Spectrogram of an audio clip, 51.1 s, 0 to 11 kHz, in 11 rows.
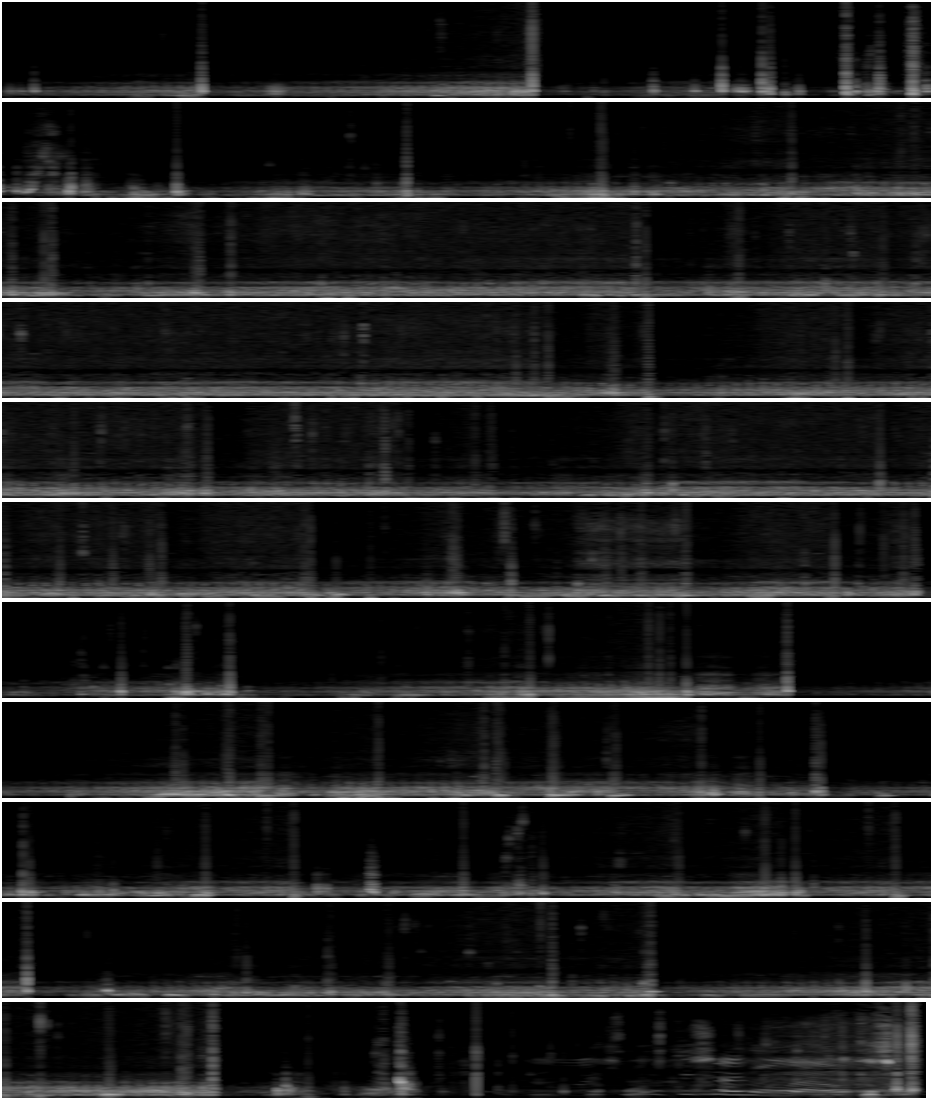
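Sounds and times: underwater rushing water: 0:00.0 - 0:51.0
underwater knocks and thumps: 0:02.2 - 0:11.4, 0:12.4 - 0:31.9, 0:32.8 - 0:42.1, 0:42.8 - 0:45.2, 0:45.9 - 0:50.0.

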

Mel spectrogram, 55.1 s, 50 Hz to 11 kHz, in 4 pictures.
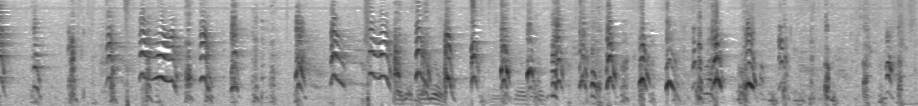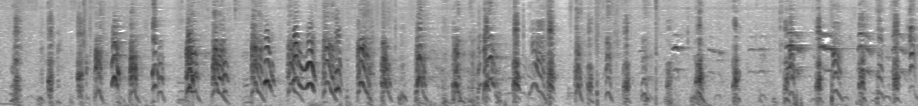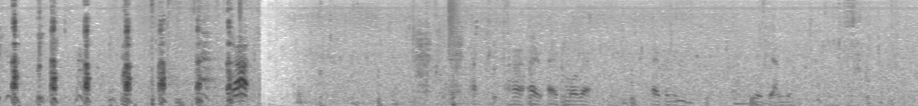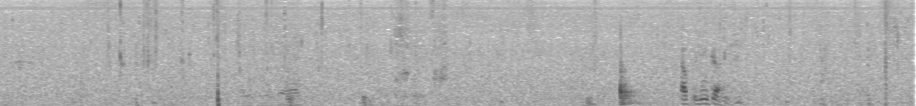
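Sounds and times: chimpanzees grunting and calling: 0:00.0 - 0:31.4.

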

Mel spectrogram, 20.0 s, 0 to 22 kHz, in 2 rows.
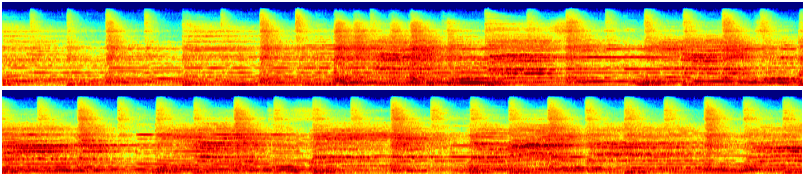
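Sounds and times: small band playing: 0:00.0 - 0:20.0
group of voices singing: 0:03.9 - 0:20.0.

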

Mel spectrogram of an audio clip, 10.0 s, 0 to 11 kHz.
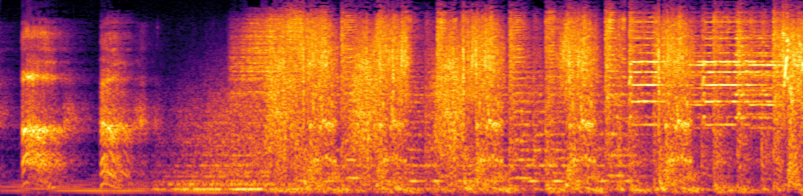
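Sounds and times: dramatic music: 0:00.4 - 0:10.0
crashing whacking impacts: 0:03.4 - 0:07.6.

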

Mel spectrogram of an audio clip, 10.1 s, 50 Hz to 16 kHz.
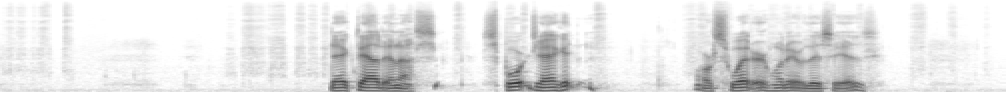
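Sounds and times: marker drawing on paper: 0:00.0 - 0:00.8, 0:02.3 - 0:03.4, 0:06.8 - 0:08.1, 0:09.1 - 0:10.0.

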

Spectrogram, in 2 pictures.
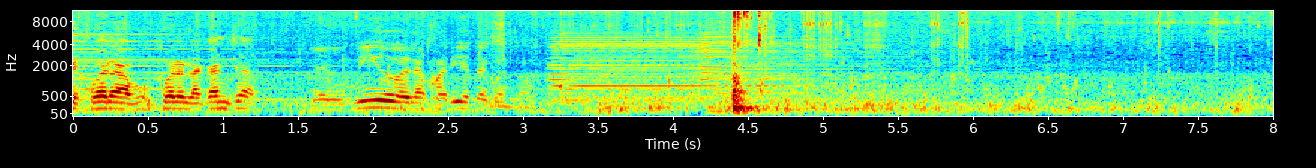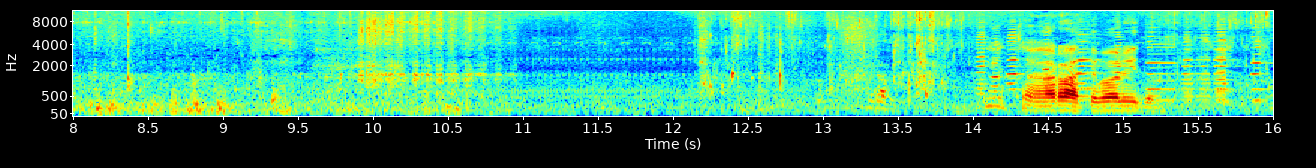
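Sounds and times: wind on microphone: 0:00.0 - 0:10.9
water lapping against boat hull: 0:00.0 - 0:11.4, 0:12.0 - 0:16.0
sharp knock: 0:04.4 - 0:04.7.

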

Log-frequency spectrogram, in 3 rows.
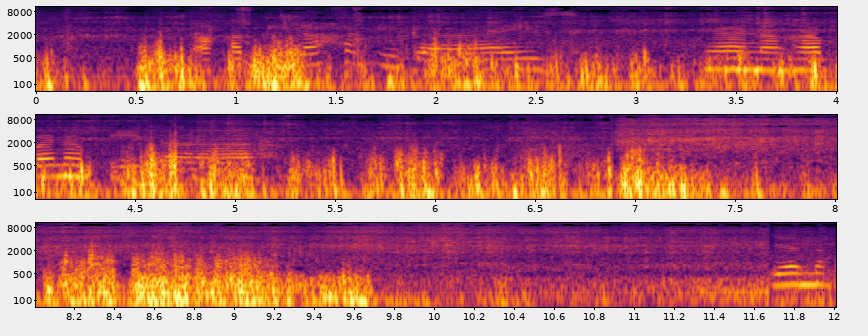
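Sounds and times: strong wind buffeting microphone: 0:00.0 - 0:12.0.

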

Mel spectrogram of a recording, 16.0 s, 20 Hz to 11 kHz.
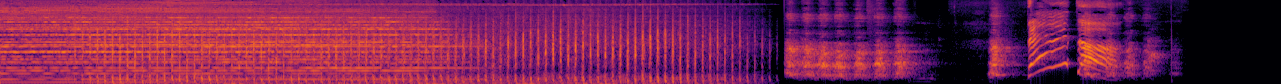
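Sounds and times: dog barking: 0:09.8 - 0:11.7, 0:12.3 - 0:12.8, 0:13.6 - 0:14.9
dog snarling: 0:13.9 - 0:14.8.

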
